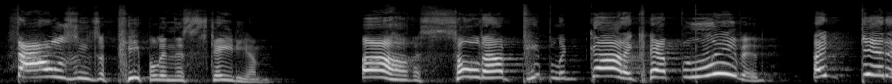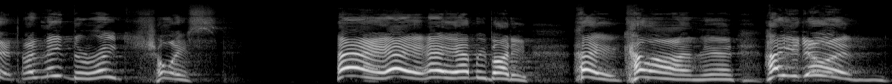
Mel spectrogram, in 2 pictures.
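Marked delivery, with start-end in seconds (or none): 3.6-11.1 high, loud shout of pure joy; a loud, high cry of triumph; elated shout. Acted. Bursting into crowded stadium. 12.3-16.3 loud, high greeting shouted across a stadium; hey everybody, yelled high and loud; calling out to crowd. Acted. 16.6-17.8 loud, high and slow, HOW leaning hard; slow, high, loud call with the weight on HOW; cheerful shout. Acted. Greeting huge crowd.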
